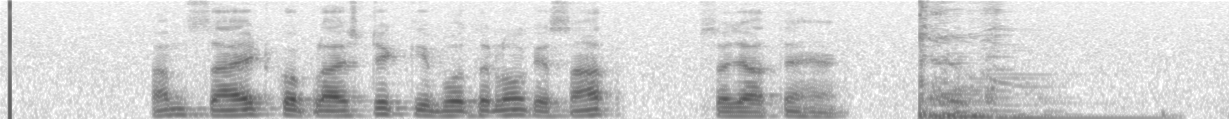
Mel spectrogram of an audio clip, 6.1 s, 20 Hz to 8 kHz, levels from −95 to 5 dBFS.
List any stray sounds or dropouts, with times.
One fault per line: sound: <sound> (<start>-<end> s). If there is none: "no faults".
sound: thud (4.6-5.9 s)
